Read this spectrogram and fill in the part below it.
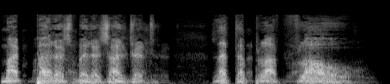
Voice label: Spawn Yell; Atalalarion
